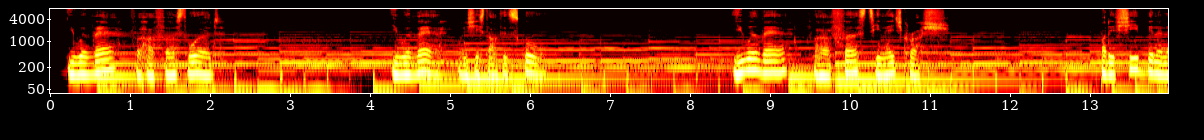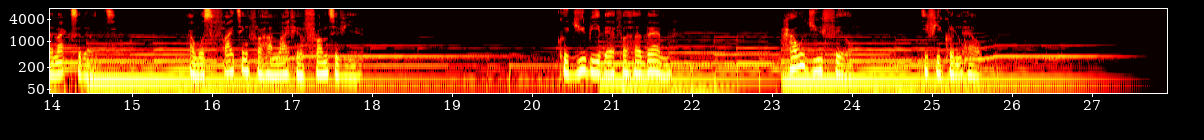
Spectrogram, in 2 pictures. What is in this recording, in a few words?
Narration Read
